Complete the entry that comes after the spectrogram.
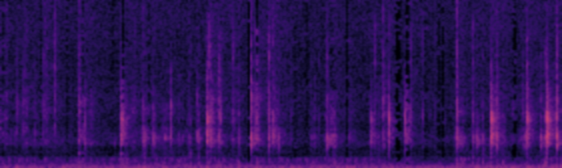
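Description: Fingertips press the rubber and plastic buttons and D-pad of a small, rectangular, grey, hollow plastic Nintendo NES controller with a cable. The result is an irregular run of short, dry, bright clicks and taps that die away almost instantly, over a faint low hum.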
